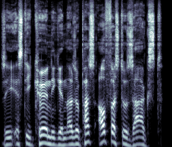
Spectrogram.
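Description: A guarded medieval husband played by a man in an audiobook, gruff and curt. He speaks low, near the reader's own voice, with a dry, close sound. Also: normal speed, no room sound, lightly acted. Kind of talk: audiobook character reading.

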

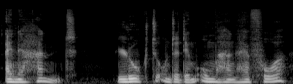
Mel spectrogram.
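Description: A man narrating an audiobook in a lively, dramatic reading style. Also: mid-range voice, a little slow, husky. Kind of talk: scripted narration.

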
